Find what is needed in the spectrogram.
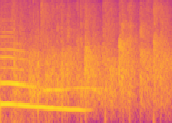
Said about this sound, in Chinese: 我们录节目到现在没有自备音效，现场还有那个旁边有人帮你拍手的，果然就是人气王。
